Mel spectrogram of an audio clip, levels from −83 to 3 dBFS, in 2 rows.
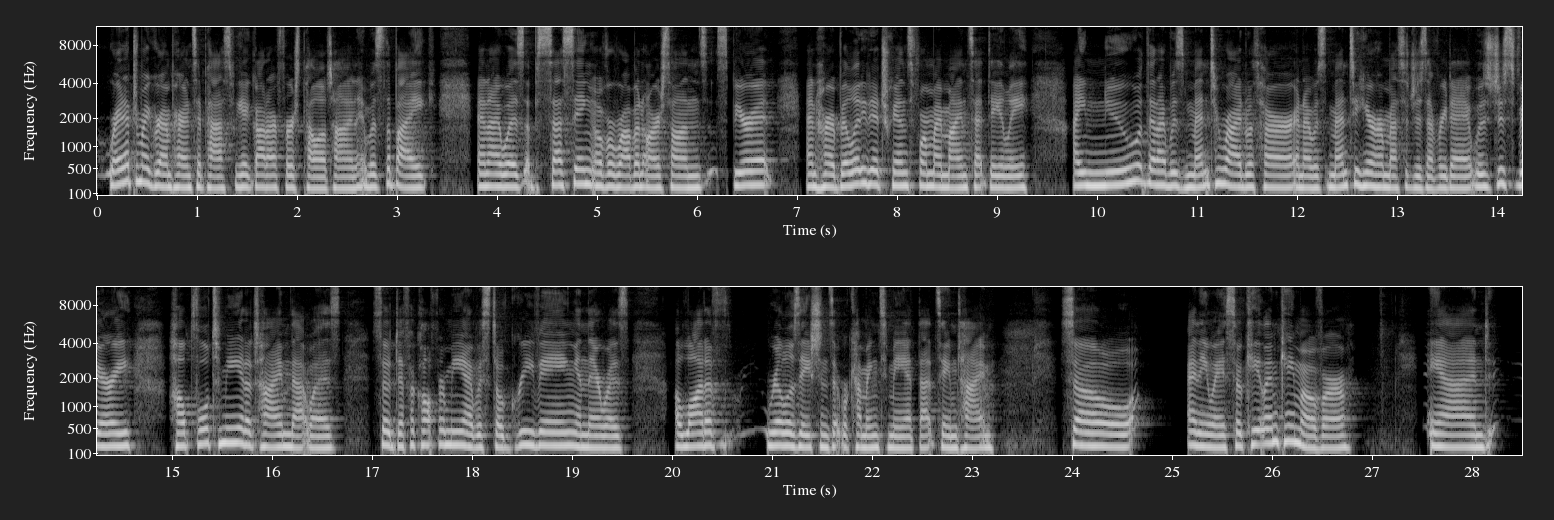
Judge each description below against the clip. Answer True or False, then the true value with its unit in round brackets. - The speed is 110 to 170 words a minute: False (200 wpm)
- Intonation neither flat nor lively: True (3.0 semitones)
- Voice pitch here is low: False (200 Hz)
